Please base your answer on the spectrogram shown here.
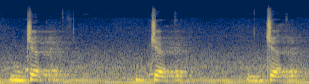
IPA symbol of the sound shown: dʒ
